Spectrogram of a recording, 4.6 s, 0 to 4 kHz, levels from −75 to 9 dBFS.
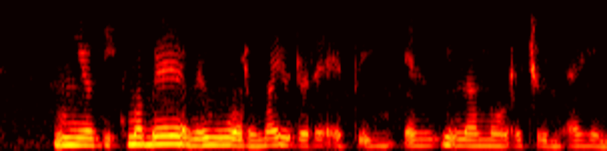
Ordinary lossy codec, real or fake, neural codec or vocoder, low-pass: none; fake; codec, 16 kHz, 16 kbps, FunCodec, trained on LibriTTS, 50 frames a second; 3.6 kHz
